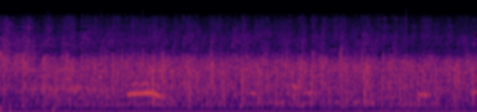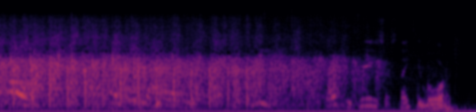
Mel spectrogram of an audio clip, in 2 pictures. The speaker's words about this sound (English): Let's give that hand clap of praise to Jesus.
